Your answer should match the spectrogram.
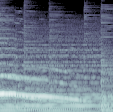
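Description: A long coyote howl: it rises, then holds and slowly falls in pitch for nearly two seconds, fading toward the end, over soft background music.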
